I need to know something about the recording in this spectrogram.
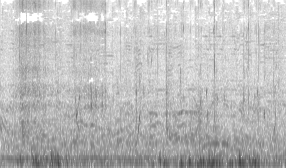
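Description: Water splashing and sloshing as a crowd of fish thrashes at the surface for floating food, with the voices of people in the background.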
